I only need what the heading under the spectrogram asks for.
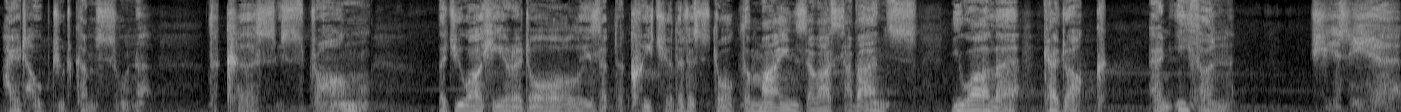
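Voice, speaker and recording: Through clear background noise, a man in a put-on character voice speaks at a fairly slow pace with a fairly low pitch and very wide pitch swings. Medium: video game. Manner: grave, measured.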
